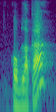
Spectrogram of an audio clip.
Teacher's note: of this word oblaka is written and pronounced differently because again the stress is on the first vowel that is why it sounds like ob lakka instead of oblako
